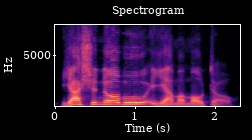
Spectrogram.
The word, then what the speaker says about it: Yoshinobu Yamamoto: But I think our biggest target that we're really going for in Boston is Yoshinobu Yamamoto. Very good. You pronounced that really good.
